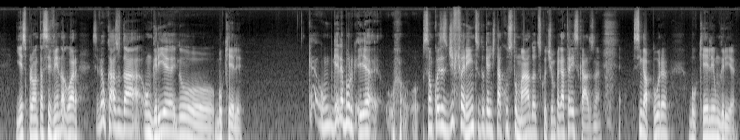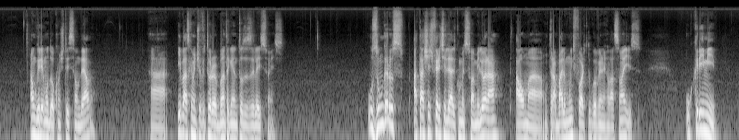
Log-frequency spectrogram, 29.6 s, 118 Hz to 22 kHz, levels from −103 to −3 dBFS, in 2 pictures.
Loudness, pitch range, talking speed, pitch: -15 LUFS, 110-155 Hz, 165 wpm, 130 Hz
